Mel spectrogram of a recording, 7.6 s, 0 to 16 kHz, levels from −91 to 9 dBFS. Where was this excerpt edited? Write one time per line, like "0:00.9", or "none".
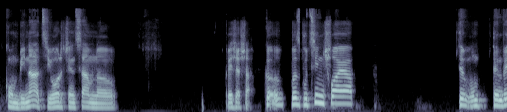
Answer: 0:03.4
0:03.9
0:04.5
0:05.0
